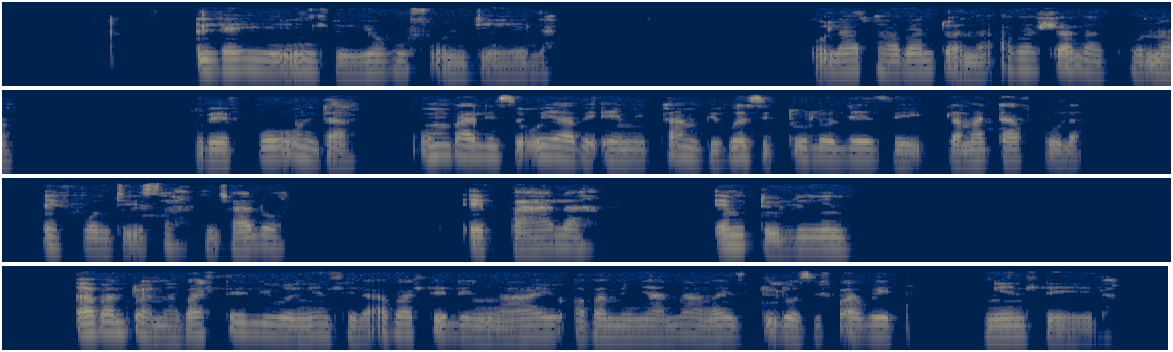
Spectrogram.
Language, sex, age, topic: North Ndebele, female, 50+, education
